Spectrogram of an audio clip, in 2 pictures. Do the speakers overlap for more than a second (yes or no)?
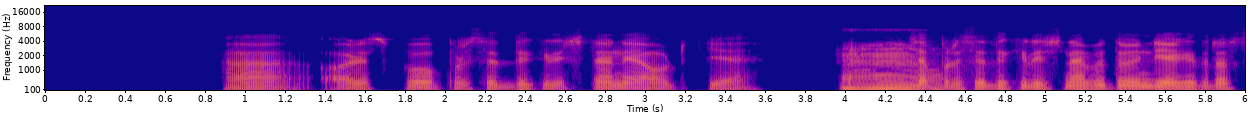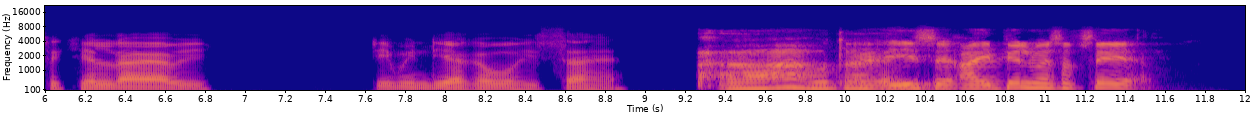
no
